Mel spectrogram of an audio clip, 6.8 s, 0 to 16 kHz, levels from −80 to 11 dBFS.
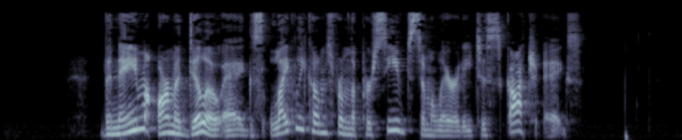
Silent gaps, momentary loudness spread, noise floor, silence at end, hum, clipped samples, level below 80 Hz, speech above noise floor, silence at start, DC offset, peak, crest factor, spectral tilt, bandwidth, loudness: none; 11 LU; -74 dBFS; 1.05 s; none; under 0.1%; -60 dBFS; 55 dB; 1 s; under 0.1%; -2 dBFS; 18 dB; -3 dB/octave; 12 kHz; -18 LUFS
